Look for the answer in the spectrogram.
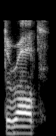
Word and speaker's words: Thoreau: Is that how you say it? – Yeah, that's close enough. Thoreau, that's how we say it in America. I think in French Canada they'd say it in with a French accent.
